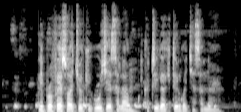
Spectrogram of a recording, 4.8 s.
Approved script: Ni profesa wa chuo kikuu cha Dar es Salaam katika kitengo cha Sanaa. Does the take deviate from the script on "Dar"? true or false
true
